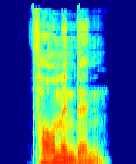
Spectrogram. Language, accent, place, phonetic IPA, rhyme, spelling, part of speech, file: German, Germany, Berlin, [ˈfɔʁməndn̩], -ɔʁməndn̩, formenden, adjective, De-formenden.ogg
- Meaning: inflection of formend: 1. strong genitive masculine/neuter singular 2. weak/mixed genitive/dative all-gender singular 3. strong/weak/mixed accusative masculine singular 4. strong dative plural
